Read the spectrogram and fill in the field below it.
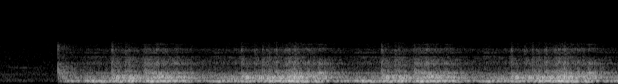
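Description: Simulated chest sounds with a coarse, creaking, grating noise through the breathing cycle: a pleural friction rub.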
